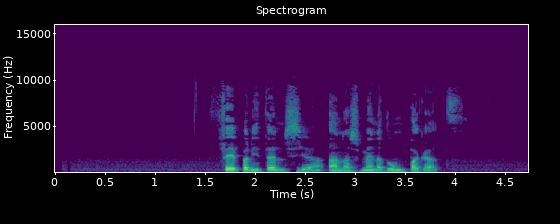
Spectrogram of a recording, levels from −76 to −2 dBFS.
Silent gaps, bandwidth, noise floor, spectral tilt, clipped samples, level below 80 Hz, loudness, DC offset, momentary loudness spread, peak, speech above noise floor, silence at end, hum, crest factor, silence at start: none; 9.8 kHz; -60 dBFS; -6 dB/octave; under 0.1%; -62 dBFS; -22 LUFS; under 0.1%; 16 LU; -2 dBFS; 38 dB; 0.7 s; none; 22 dB; 1.65 s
